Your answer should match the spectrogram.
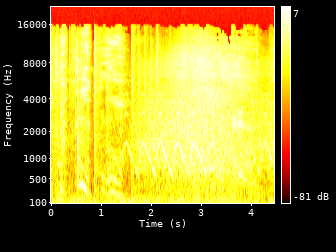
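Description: Police siren wailing in quick rising-and-falling sweeps, about three a second, starting low and climbing higher in pitch over the first second or so, over a low rumble.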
